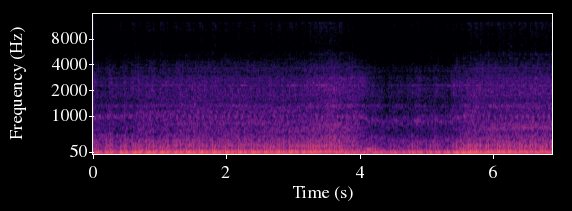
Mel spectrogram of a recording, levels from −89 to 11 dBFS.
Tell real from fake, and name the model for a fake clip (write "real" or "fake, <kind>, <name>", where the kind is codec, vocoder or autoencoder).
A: real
